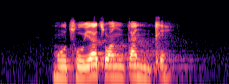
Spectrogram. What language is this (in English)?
Southern Sotho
